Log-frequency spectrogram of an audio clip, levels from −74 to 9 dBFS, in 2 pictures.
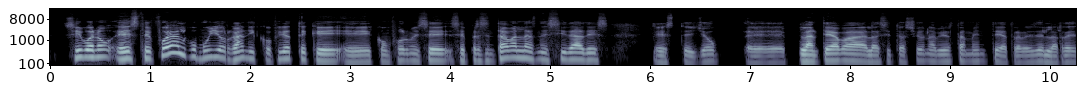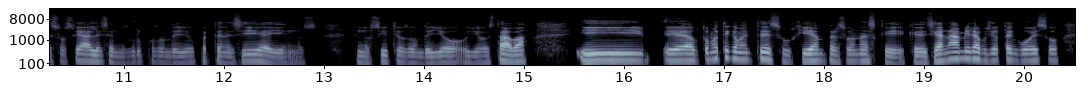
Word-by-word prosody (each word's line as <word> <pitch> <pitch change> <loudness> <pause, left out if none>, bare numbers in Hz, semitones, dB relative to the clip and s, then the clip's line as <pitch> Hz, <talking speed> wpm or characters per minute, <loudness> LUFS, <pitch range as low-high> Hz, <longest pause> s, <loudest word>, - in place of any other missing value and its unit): Sí, 190 - +2
bueno, 195 0 +5
este, 165 +2 +5
fue 250 - +7
algo 245 -8 +2
muy 190 +3 -1
orgánico. 165 -4 +1
Fíjate 160 -1 -1
que, 120 -3 +2
eh, 120 - -4
conforme 135 +2 -6
se 135 +2 +2
se 135 - -3
presentaban 145 +9 +1
las 170 -3 +1
necesidades, 150 -1 0 0.4
este, 115 -1 -6
yo, 125 +3 -5 0.3
eh, 110 0 -4
planteaba 130 +1 +5
la 120 -1 -1
situación 125 +3 -9
abiertamente 125 0 -5
a 110 - -1
través 115 +3 -6
de 125 - -2
las 110 -2 -2
redes 115 0 -4
sociales 120 -1 -4
en 105 -2 -9
los 100 +1 -21
grupos 115 0 -18
donde 110 -2 -12
yo 110 +1 -11
pertenecía 115 +4 -6
y 95 -2 -7
en 100 +2 -17
los 95 +1 -19 0.4
en 110 - -11
los 100 - -13
sitios 120 -2 -9
donde 100 -1 -9
yo 110 +1 -6
yo 110 +1 -10
estaba 125 +2 +3 0.5
y, 135 0 +2 0.2
eh, 135 0 +2
automáticamente 155 +2 0
surgían 135 +1 -2
personas 130 0 -5
que 100 -3 -6
que - - -6
decían: 125 +7 +2
"Ah, 165 0 +6
mira, 165 -1 +3
pues 135 -3 -8
yo 140 - -3
tengo 135 -2 -3
eso 140 0 -6
130 Hz, 175 wpm, -23 LUFS, 115-145 Hz, 0.5 s, fue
